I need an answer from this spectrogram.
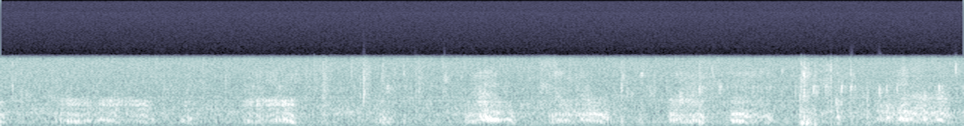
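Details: Chihuahua puppy Lacey playing with her toys indoors, giving low rumbling growls in short bursts every couple of seconds, with soft thumps and rustles of toys between them.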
